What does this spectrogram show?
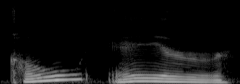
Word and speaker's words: heir: you guessed it cold air because the age is silent right guys and i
